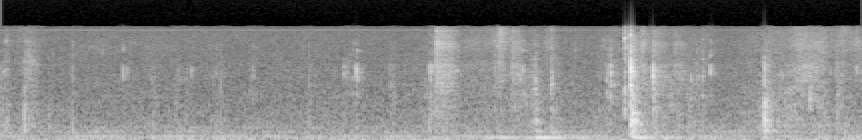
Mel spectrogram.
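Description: A person chewing a mouthful of stir-fried gopchang (intestines), with soft wet mouth sounds and a few sharp clicks, the loudest about three seconds in.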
